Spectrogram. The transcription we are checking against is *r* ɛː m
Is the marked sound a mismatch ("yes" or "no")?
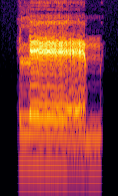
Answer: yes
